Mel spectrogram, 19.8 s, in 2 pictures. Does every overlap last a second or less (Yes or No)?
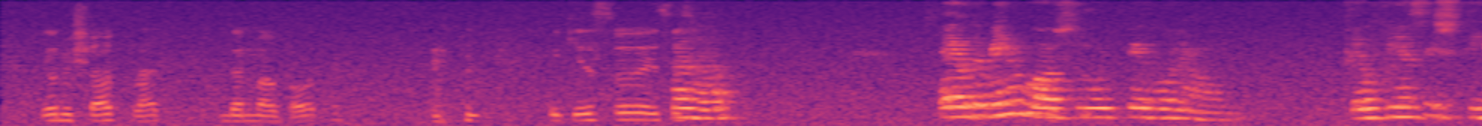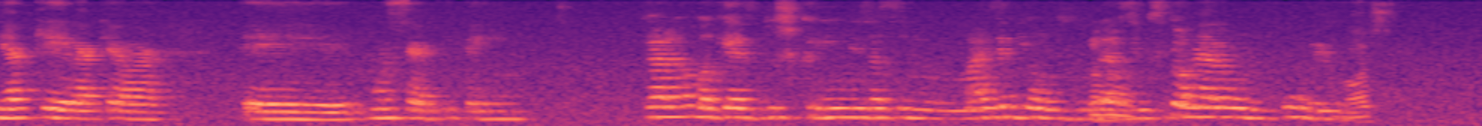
Yes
